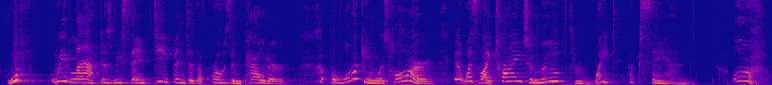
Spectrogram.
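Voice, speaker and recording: Female children's read-aloud host. Higher voice, very measured pace, expressive delivery with hushed asides to young listeners. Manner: expressive, gasps and whispered asides.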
